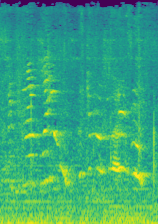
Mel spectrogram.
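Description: Children's voices in the background, high-pitched and indistinct, over a steady low rumble.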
